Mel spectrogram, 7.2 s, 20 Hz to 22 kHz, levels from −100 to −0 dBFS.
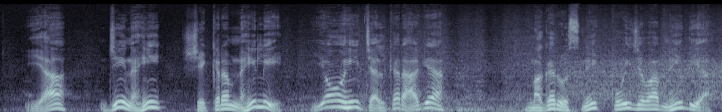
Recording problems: crowd noise; noticeable; throughout; 15 dB below the speech

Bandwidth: 18.5 kHz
